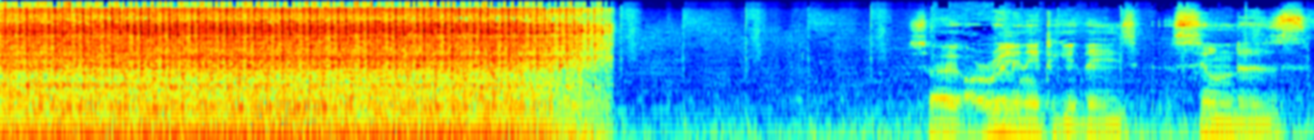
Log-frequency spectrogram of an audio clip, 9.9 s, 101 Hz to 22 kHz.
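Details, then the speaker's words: Chrysler 318 LA V8 recorded over 12 months earlier, idling with a regular knock about three to four per second, owner suspects piston slap; pistons and bore clearance to be measured before deciding on a rebore. "um now this engine did have a a knock to it like a piston slap knock"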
